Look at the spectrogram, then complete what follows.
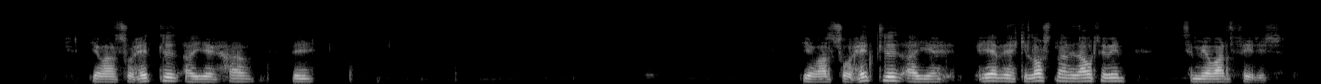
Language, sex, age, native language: Icelandic, male, 40-49, Icelandic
